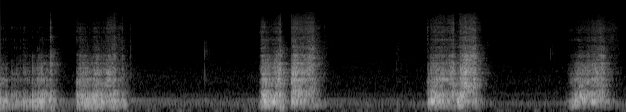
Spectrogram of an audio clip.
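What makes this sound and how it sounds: A wooden stylus scratches across a black, wax-coated scratch art card lying flat, working near the presents. Short, raspy scraping strokes come in bursts separated by quiet pauses, each with a broad, bright texture and a faint low hum underneath.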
